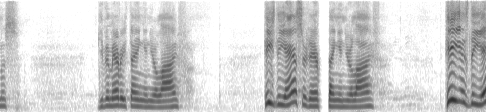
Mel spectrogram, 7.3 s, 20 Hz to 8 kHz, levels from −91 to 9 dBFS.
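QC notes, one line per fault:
4.25–7.3 s, pre-emphasis left on: From 4.25 s to the end the sound turns thin, bright and hissy, with sibilants spitting. The treble was lifted and the matching de-emphasis never applied, with a boost that reaches about 8 dB at 10 kHz relative to 1 kHz, which fits the CD 50/15 µs curve. The call path's G.722 coding stops everything above 8 kHz, so the boost shows up as harsh upper-mid and top-end edge.
4.78–4.95 s, long network dropout: At 4.78 s the sound smears into a fading buzzy continuation of what came just before, then sinks to near-silence before normal audio returns at 4.95 s. About 160 ms of material is simply gone, so the audio picks up further along rather than where it stopped. This is likely a burst of lost packets, with the receiver stretching the last good sound to cover the hole until it gives up.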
